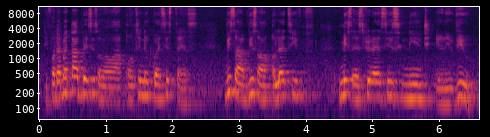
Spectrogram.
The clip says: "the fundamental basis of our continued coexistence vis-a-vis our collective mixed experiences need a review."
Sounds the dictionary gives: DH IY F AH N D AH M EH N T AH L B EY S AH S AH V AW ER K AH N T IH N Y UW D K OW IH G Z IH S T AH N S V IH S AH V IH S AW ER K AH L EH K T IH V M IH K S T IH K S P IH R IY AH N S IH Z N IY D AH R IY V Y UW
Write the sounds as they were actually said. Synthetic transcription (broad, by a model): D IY F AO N D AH M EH N T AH L B EY S AH S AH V AW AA K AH N T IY N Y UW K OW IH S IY S T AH N S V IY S AH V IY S AW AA K AH L EH K T IH V M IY S IH K S P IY R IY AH N S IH S N IY D AH R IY V Y UW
